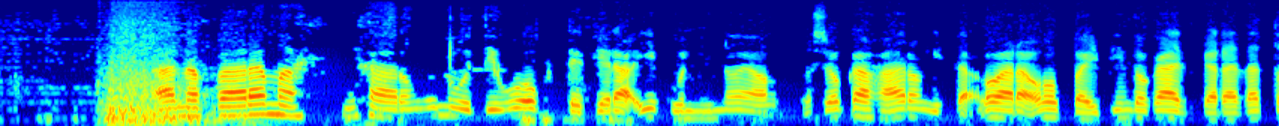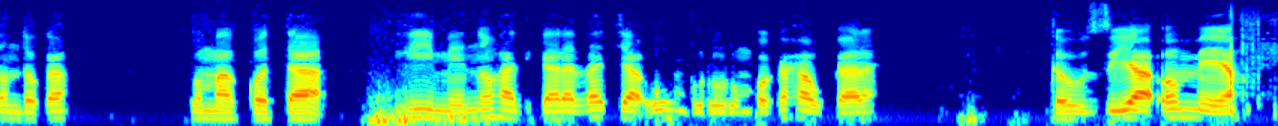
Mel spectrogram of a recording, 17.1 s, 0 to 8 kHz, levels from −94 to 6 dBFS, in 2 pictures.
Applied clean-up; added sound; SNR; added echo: classical method spectral subtraction.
